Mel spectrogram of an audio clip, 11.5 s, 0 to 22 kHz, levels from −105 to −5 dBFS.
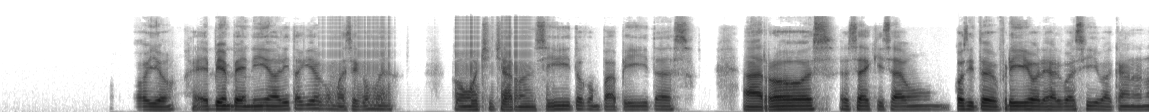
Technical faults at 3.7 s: block size mismatch (padded)

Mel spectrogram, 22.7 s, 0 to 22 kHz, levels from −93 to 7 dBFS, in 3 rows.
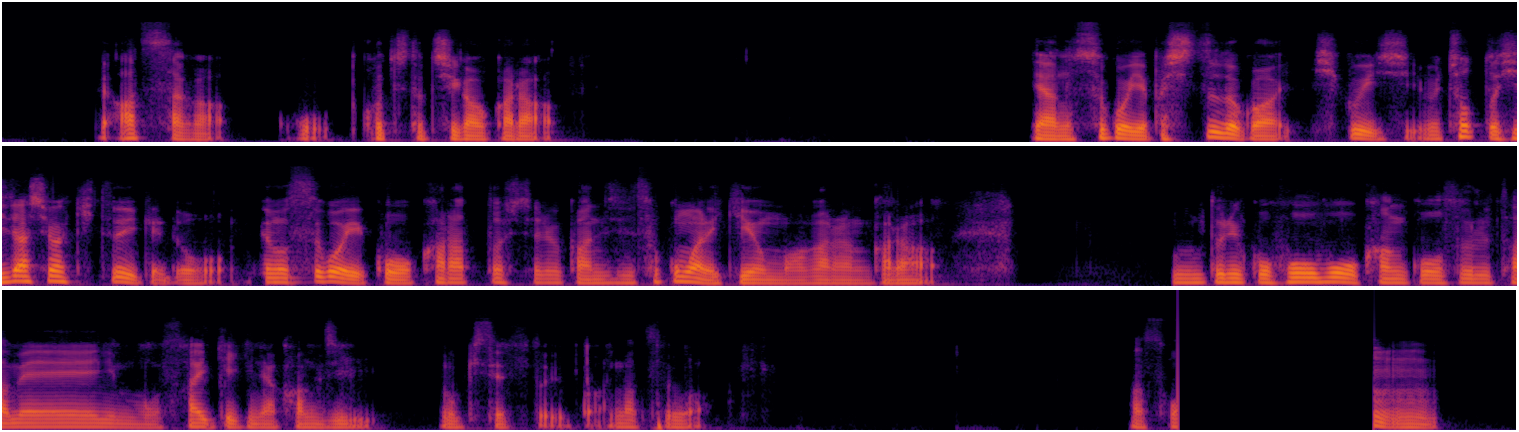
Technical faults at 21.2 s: audio dropout to silence

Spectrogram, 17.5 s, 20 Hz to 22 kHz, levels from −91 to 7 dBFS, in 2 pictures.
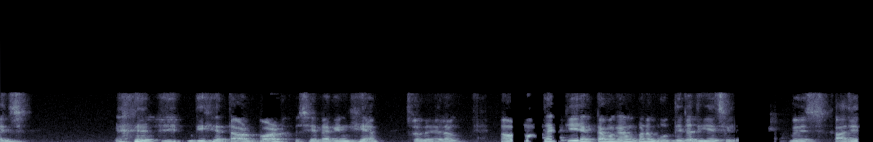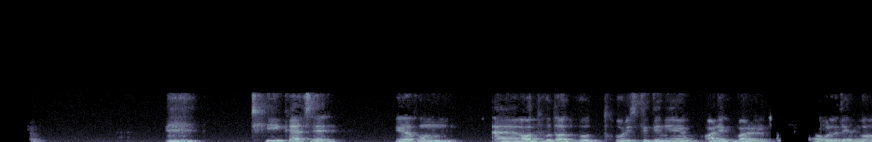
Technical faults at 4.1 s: none

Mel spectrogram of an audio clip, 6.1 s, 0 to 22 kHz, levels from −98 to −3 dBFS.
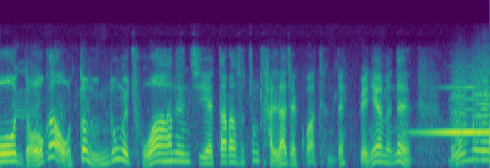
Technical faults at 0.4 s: echo leak

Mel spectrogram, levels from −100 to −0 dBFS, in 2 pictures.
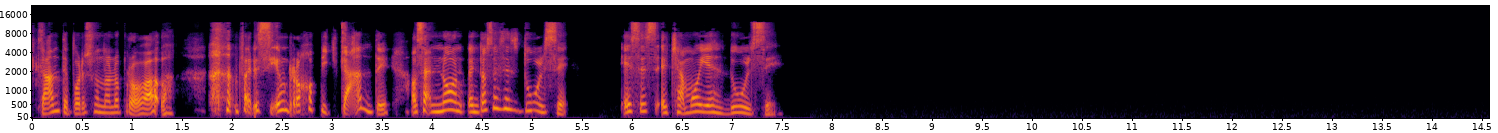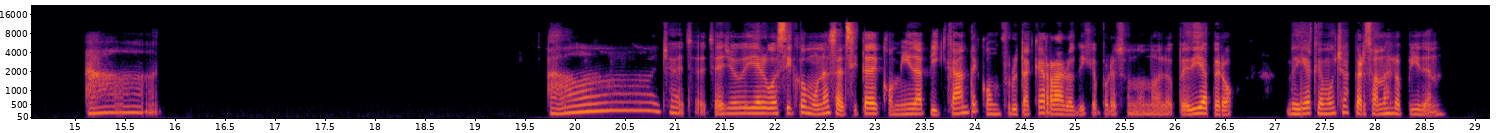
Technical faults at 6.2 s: none

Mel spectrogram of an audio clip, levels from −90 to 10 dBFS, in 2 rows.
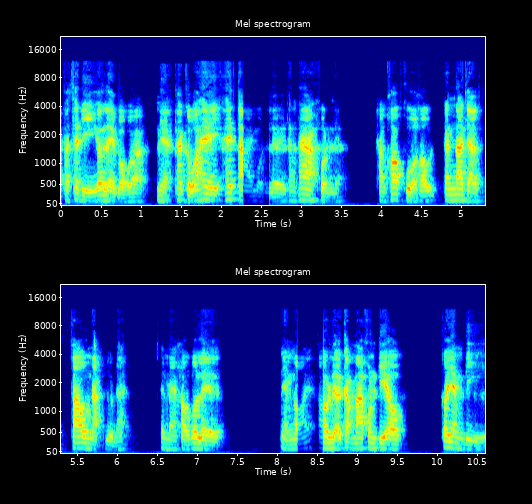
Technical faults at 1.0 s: drift correction step

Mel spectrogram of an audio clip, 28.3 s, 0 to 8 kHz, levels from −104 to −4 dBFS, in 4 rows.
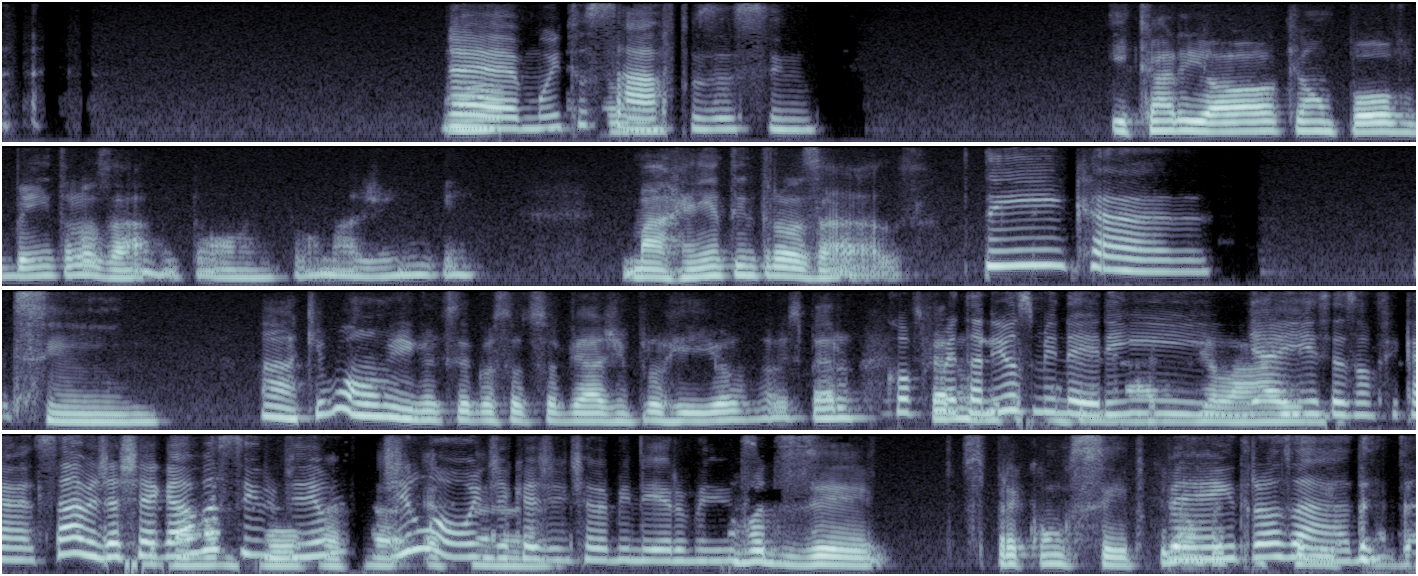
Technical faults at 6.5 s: none

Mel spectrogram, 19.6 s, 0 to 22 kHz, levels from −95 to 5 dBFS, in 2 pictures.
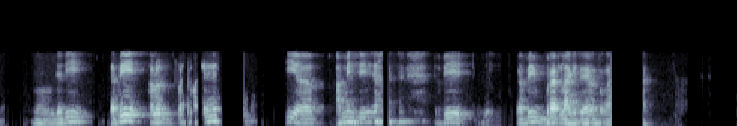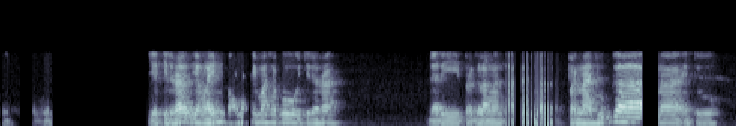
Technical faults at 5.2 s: packet loss filled with silence

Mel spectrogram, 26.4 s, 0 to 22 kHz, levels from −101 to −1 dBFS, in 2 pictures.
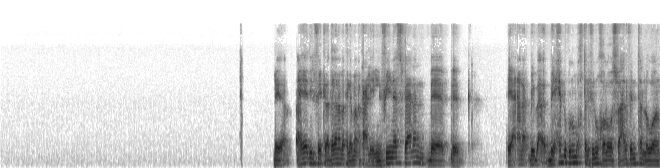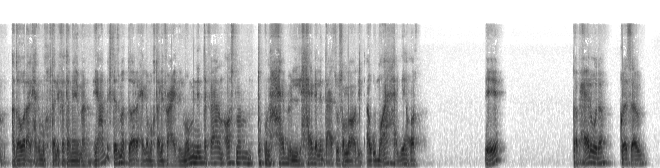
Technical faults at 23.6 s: gain pumping

